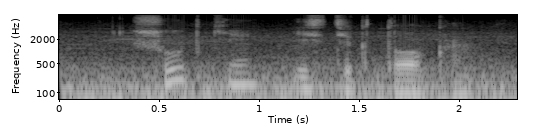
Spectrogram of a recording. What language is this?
Russian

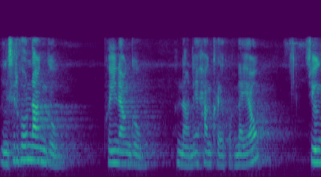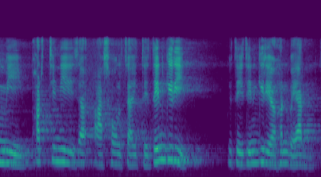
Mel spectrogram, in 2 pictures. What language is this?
Bodo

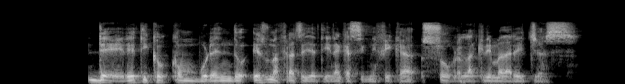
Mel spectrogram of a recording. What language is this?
Catalan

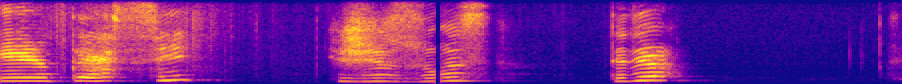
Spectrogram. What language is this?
Portuguese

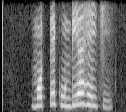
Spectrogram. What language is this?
Odia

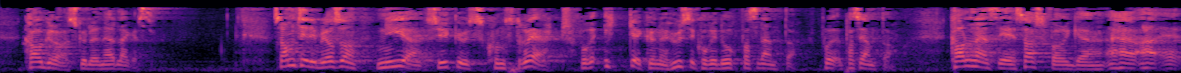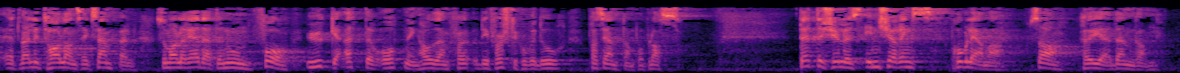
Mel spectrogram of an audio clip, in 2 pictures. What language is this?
Norwegian Nynorsk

